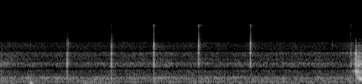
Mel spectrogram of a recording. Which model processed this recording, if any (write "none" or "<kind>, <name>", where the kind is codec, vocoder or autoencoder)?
codec, SNAC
